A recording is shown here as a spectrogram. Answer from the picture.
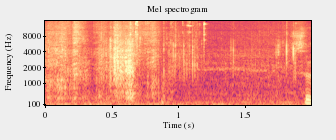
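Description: Brief rustle of handling noise about half a second in, over a low steady background hum, as the handheld camera is swung about.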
